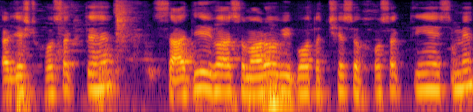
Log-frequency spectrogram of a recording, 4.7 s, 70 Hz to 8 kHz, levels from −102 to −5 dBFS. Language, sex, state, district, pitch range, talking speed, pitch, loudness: Hindi, male, Bihar, Bhagalpur, 155-180 Hz, 190 wpm, 165 Hz, -25 LUFS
